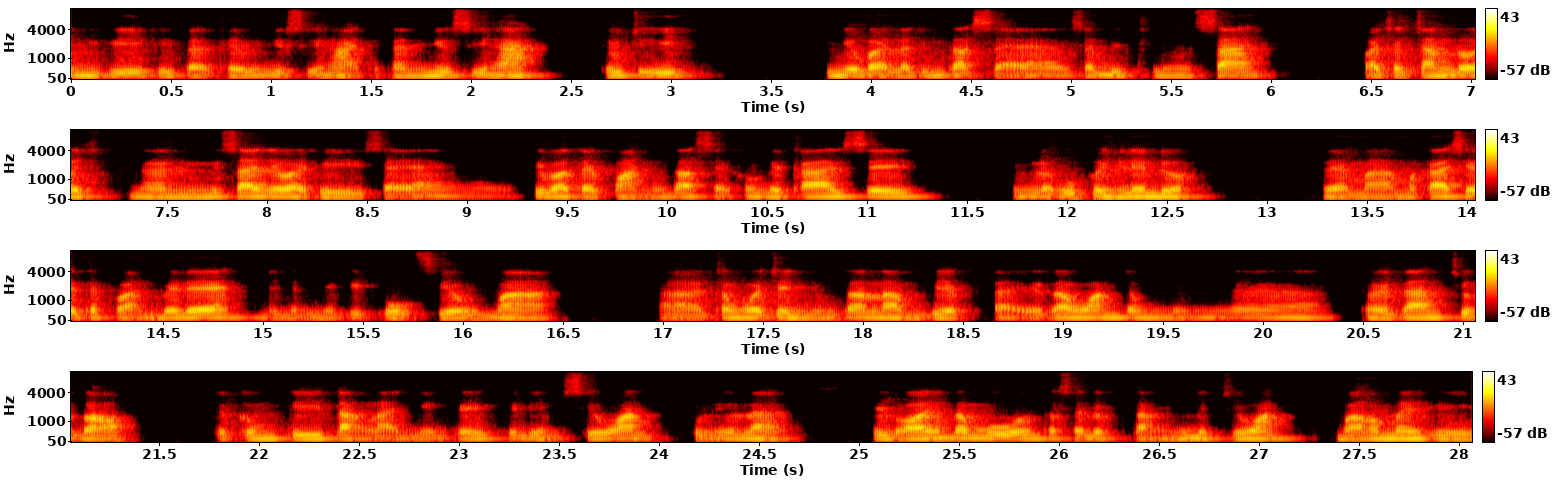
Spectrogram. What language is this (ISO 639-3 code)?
vie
